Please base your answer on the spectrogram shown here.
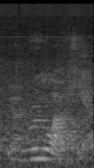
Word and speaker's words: Ruocchio: And but I also did it so I could spell it properly. How are you saying it? I'm just curious. Ruocchio.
